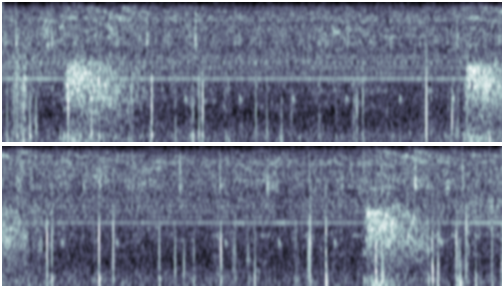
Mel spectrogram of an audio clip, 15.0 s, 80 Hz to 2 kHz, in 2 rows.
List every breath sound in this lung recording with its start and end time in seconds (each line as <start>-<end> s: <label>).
0.81-2.29 s: inhalation
6.79-8.27 s: inhalation
12.83-14.30 s: inhalation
